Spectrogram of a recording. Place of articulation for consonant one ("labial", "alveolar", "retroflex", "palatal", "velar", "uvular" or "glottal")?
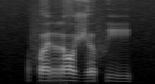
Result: labial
